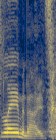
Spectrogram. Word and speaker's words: Lamanites: And you know, I will say my one claim to fame with the Book of Mormon show is that they were pronouncing Lamanites, Lamanites. And I was like, excuse me. But it's pronounced Lamanites. And they fixed that.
